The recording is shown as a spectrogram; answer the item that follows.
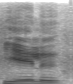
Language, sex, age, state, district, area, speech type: Tamil, male, 18-30, Tamil Nadu, Pudukkottai, rural, read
